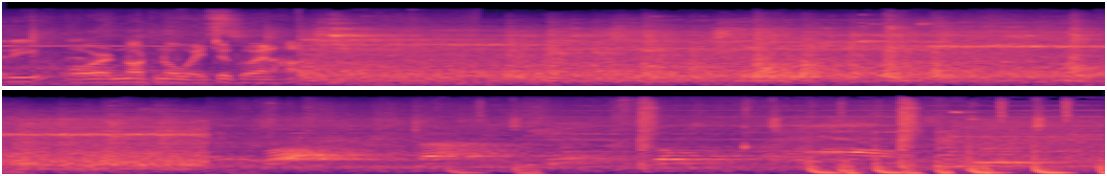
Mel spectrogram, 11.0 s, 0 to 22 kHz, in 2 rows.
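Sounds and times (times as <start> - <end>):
high wheel squeal: 0.0 - 3.0
train wheels rumbling on rails: 1.4 - 11.0.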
